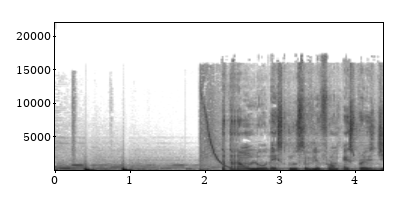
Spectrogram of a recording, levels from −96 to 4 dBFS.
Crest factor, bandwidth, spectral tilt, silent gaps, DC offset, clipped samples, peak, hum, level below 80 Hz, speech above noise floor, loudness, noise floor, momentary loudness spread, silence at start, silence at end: 14 dB; 17.5 kHz; -4 dB/octave; none; under 0.1%; under 0.1%; 0 dBFS; none; -20 dBFS; 21 dB; -15 LUFS; -35 dBFS; 20 LU; 0 s; 0 s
